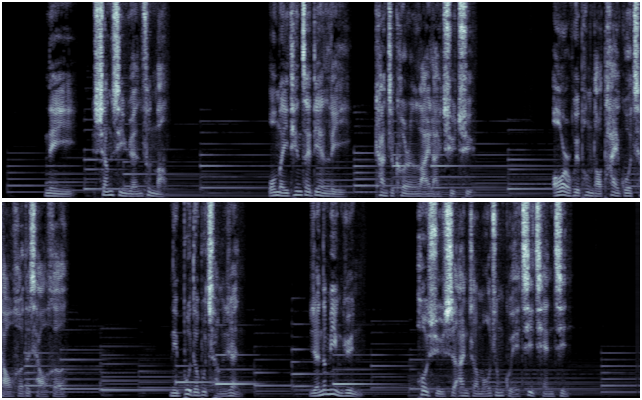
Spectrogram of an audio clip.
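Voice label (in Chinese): 男国大音-港台旁白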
